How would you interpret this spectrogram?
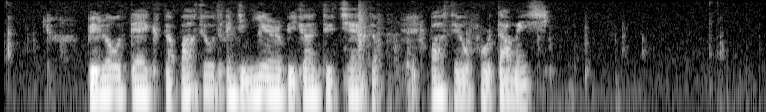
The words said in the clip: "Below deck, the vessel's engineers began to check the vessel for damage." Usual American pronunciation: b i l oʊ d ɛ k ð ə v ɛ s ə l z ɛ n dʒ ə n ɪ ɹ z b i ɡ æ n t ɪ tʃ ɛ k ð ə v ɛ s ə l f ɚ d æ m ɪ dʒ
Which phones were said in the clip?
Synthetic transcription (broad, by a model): b i l oʊ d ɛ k ð ə b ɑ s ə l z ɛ n dʒ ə n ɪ ɹ b i ɡ æ n t ɪ tʃ ɛ k ð ə b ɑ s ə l f ɚ d æ m ɪ dʒ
